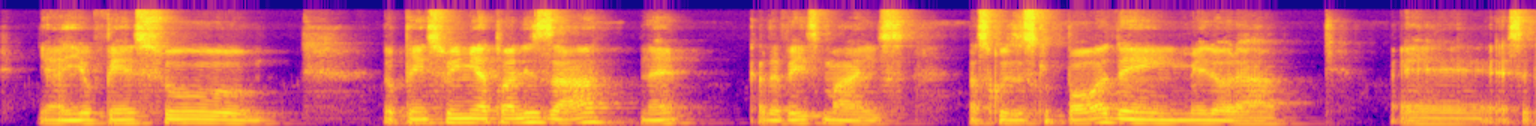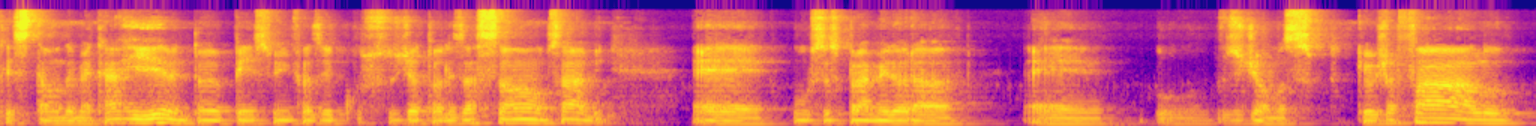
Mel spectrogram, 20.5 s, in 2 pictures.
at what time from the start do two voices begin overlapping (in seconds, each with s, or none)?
none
